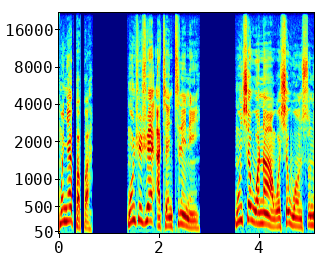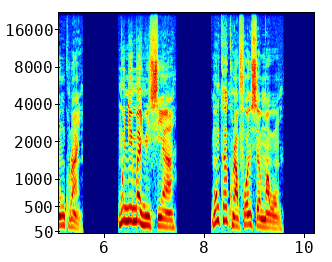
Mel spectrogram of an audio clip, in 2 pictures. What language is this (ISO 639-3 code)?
aka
